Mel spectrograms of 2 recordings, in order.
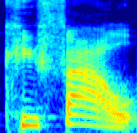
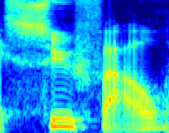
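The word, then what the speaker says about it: Coufal: the obvious one but he he's out injured kufao or sorry i say i should say sufal is the correct way to pronounce it apparently um he's been getting forward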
